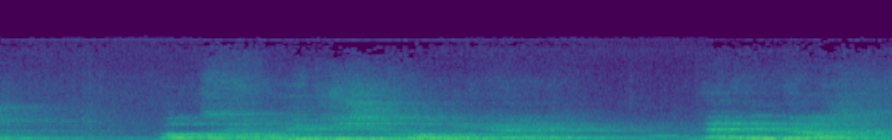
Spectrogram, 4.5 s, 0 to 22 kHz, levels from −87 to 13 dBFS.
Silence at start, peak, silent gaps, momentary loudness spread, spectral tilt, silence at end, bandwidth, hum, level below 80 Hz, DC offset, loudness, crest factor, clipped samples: 0 s; -6 dBFS; none; 15 LU; -5.5 dB/octave; 0 s; 16 kHz; none; -56 dBFS; under 0.1%; -22 LUFS; 16 dB; under 0.1%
